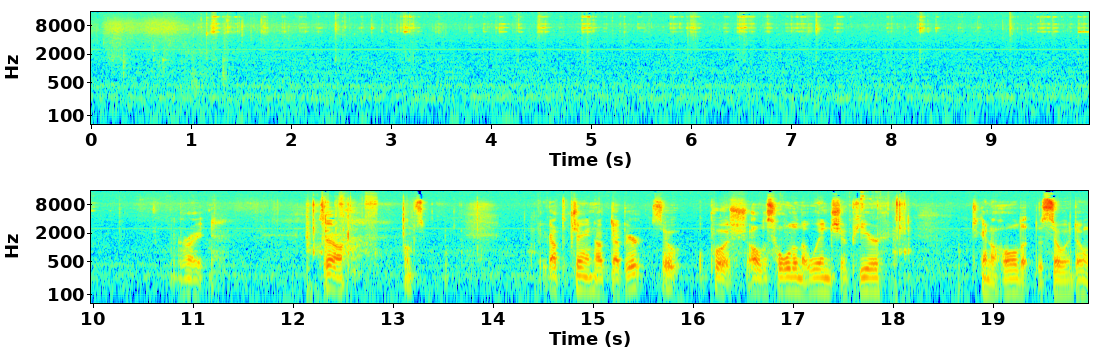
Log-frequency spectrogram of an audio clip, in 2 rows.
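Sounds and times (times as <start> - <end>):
low room hum: 0.0 - 19.9
metallic clinks of chain and hook: 1.1 - 10.1.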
